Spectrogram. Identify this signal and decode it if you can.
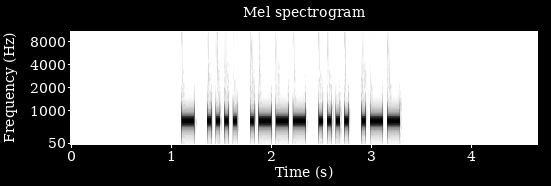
Morse code, heard as a keyed tone, about 28 wpm, 700 Hz. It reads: THJHW
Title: Five Challenging Letter-Number Combinations 28wpm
